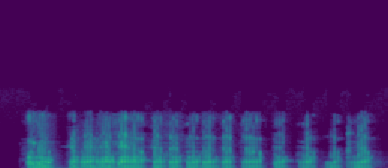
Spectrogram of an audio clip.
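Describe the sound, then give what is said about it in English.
A person imitates a pig with a rapid string of loud, raspy grunts and snorts, about a dozen bursts in quick rhythm, rough and throaty with no words. “You want to hear a pig sound?”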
